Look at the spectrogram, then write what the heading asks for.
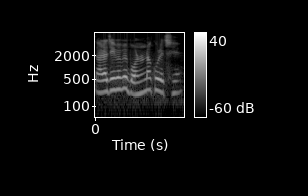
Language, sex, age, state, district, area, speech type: Bengali, female, 18-30, West Bengal, Uttar Dinajpur, urban, spontaneous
